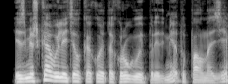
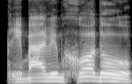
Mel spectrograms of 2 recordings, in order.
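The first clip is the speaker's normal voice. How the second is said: loud, higher, drawn-out urging; growled shout; 5 semitones higher, 6 dB louder, much slower than usual. A narrator's reading. Gonzalin urges the fugitives to speed up, growling. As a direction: roar it slowly to spur the riders on. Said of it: "прорычал Гонзалин".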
